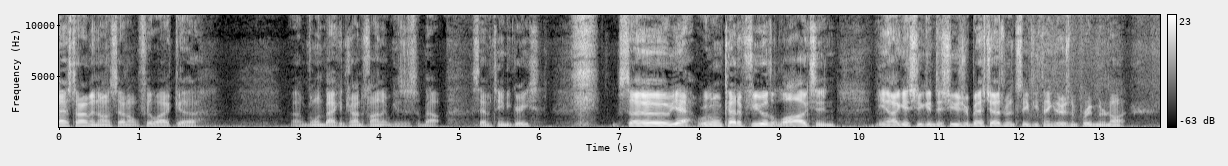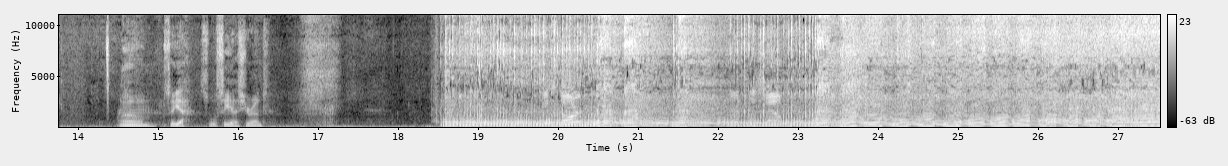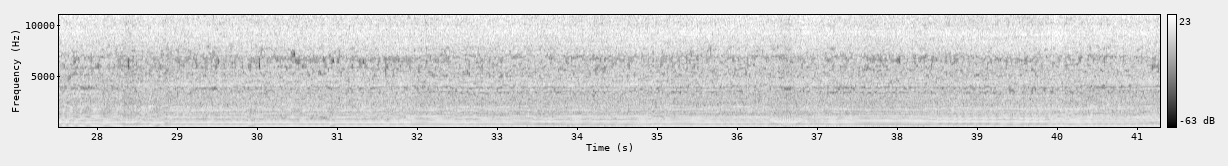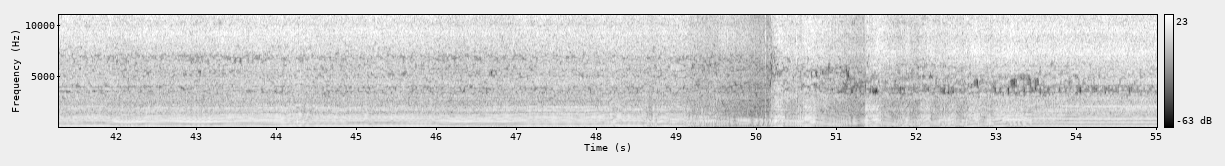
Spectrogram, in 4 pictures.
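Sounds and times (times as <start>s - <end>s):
chainsaw cutting through log: 18.4s - 55.0s.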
